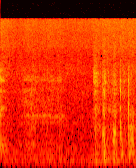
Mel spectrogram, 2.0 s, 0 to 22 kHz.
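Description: Mostly quiet room tone, then a few faint clicks near the end as the rotary selector dial of a Cen-Tech digital multimeter is turned to the 20 mA current range.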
